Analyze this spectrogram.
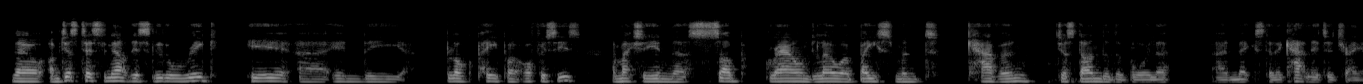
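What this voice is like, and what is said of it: Posh English accent. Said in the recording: “which sounds far too posh in my natural voice ... my posh English accent”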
